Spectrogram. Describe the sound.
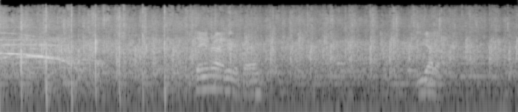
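Steady audience applause fills the whole stretch, a dense crackle of many hands clapping, while a man's voice speaks briefly over it.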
